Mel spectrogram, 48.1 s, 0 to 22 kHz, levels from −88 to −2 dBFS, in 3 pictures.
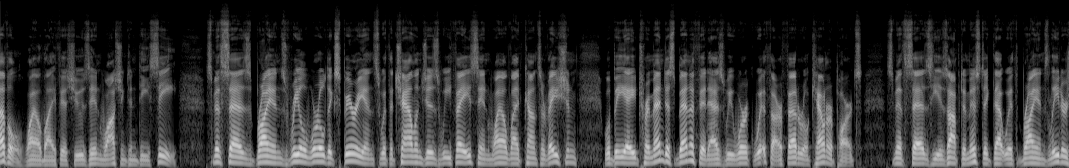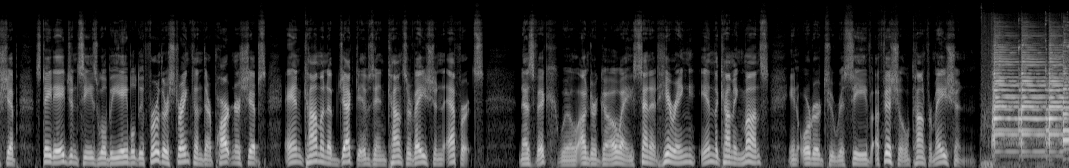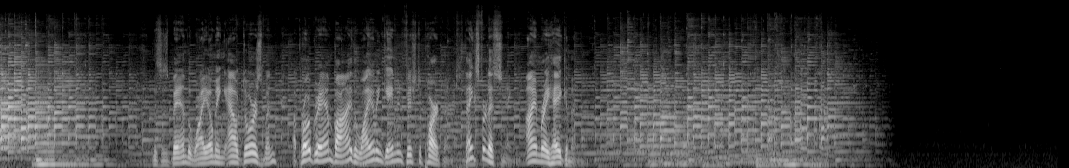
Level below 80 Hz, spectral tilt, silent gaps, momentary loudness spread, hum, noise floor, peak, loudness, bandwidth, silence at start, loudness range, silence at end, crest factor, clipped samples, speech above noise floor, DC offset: -60 dBFS; -5.5 dB/octave; none; 12 LU; none; -80 dBFS; -6 dBFS; -26 LUFS; 16 kHz; 0 s; 6 LU; 3.05 s; 20 dB; under 0.1%; 54 dB; under 0.1%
